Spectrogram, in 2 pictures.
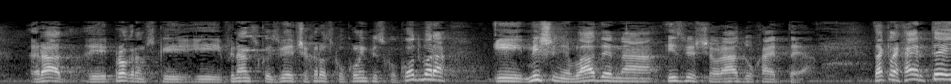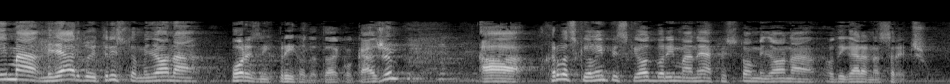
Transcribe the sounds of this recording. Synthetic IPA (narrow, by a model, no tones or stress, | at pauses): ɾaːd̪ipɾo̞ɡɾamskiːfinani̥sko̞izʋjeʃt͡ɕexɾ̩ʋat̪sko̞ɡo̞limpijsko̞ɡo̞d̪bo̞ɾa | imiʃʎeɲeʋlˠaːd̪enaizʋje̞ʃt͡ɕe̞uɾaːd̪uxaeɾt̪ḛa̰ | d̪̥akle̞xaeɾt̪eimamiʎaɾd̪uit̪ɾist̪o̞miʎio̞ːna | po̞ɾeznixpɾiːxo̞d̪at̪ako̞kaːʒem | a | xɾr̩ʋat̪skio̞limpijskio̞d̪̚bo̞ɾimanekakʋixst̪o̞ːmiʎio̞ːnaod̪iɡaːɾanasɾḛt͡ɕu̥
